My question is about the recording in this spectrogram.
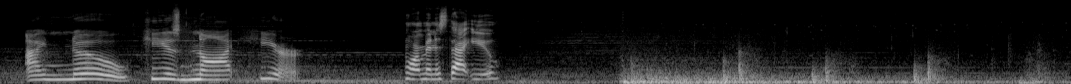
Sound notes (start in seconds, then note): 4.8 eerie music; 4.8 walking footsteps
